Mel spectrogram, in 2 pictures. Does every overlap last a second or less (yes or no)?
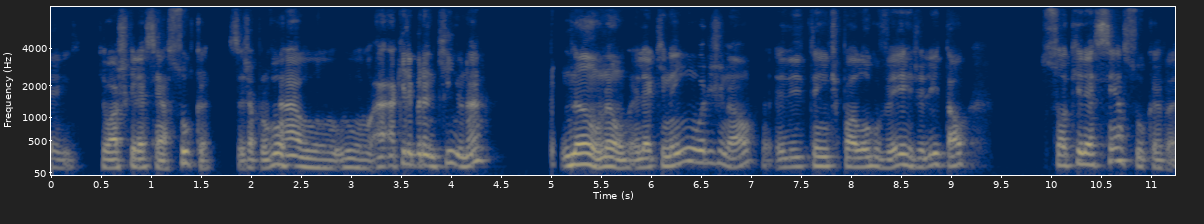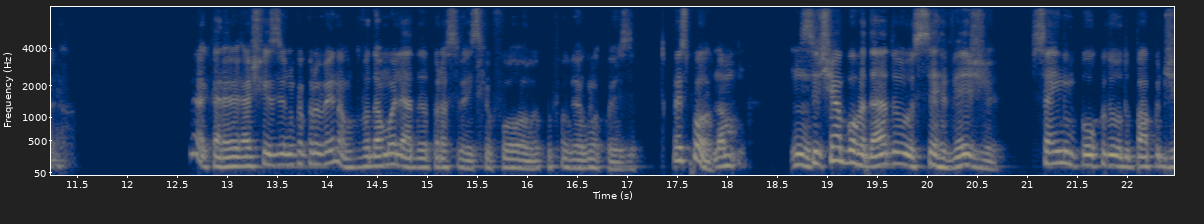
yes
